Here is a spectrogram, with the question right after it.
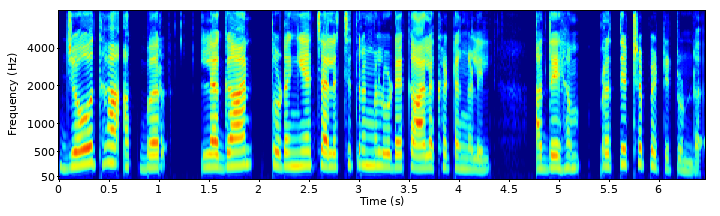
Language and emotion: Malayalam, neutral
